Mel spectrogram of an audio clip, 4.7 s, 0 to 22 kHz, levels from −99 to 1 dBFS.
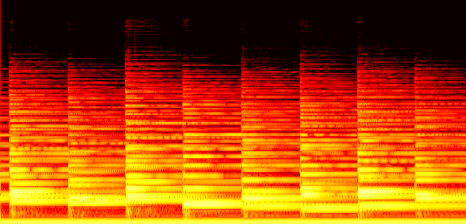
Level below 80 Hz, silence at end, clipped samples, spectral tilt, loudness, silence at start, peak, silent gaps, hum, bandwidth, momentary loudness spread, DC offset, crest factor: -56 dBFS; 0 s; under 0.1%; -7 dB/octave; -17 LUFS; 0 s; 0 dBFS; none; none; 7.2 kHz; 5 LU; 8%; 14 dB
